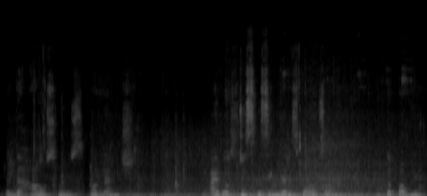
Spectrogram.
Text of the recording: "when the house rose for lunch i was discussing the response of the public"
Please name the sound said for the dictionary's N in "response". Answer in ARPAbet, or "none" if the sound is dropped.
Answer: L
